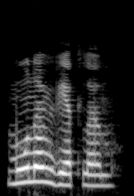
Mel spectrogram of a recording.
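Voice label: "мунӧм-ветлӧм", Komi, female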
